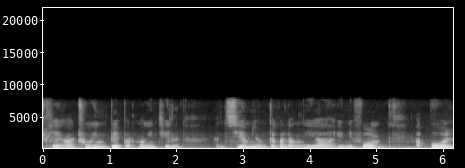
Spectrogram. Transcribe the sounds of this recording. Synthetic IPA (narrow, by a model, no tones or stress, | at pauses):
ɬʰɛŋatʰuinpɛparm̥aŋint̪ʰil | ʔansiəmnunt̪akalaŋnijaṵnifɔmʔa̰pɔl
